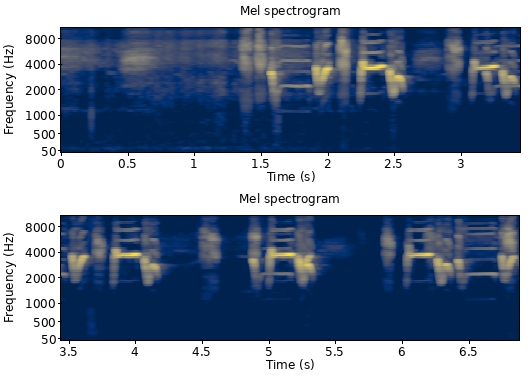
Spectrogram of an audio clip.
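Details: A prinia sings continuously in a clear voice: loud, sharp chirping phrases of clipped, rattling notes, repeated in quick bursts about every second, with a faint rustle at the start.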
